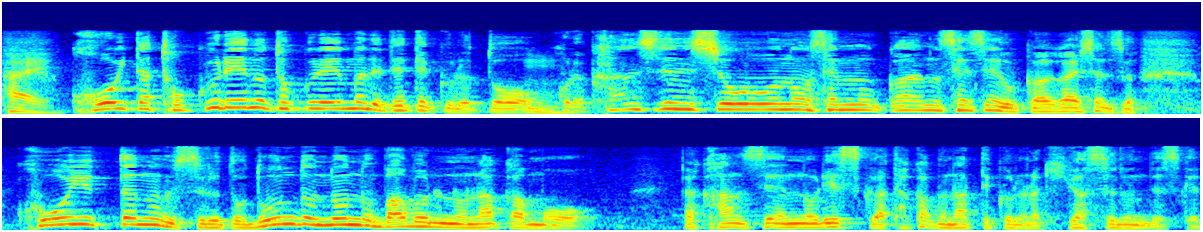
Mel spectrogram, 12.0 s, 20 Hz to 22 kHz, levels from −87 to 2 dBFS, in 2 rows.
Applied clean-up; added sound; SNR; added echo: none; none; none; none.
